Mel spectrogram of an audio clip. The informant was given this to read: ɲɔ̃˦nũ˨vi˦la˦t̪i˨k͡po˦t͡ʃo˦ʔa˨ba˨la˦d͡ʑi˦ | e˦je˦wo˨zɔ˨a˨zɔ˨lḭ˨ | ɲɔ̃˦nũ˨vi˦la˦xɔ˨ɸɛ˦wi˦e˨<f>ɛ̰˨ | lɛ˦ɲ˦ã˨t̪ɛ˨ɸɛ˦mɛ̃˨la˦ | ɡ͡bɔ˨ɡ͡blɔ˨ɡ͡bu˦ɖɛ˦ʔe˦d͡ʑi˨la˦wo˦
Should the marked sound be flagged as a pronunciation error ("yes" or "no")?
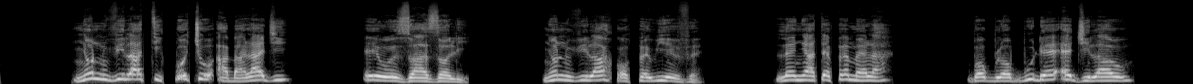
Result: yes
